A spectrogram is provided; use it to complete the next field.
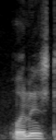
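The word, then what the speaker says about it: honest: ऑनेस्ट यानी कि जो प्रोनाउंसिएशन है वो अ से होता है।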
